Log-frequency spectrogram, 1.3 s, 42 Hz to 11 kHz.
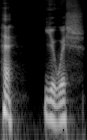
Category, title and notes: Speech > Solo speech
Cocky - Heh you wish
singletake, Man, sentence, Human, Tascam, voice, cocky, oneshot, U67, Voice-acting, dialogue, Male, smug, Mid-20s, Neumann, words, NPC, FR-AV2, Video-game, talk, sarcastic, Single-take, Vocal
